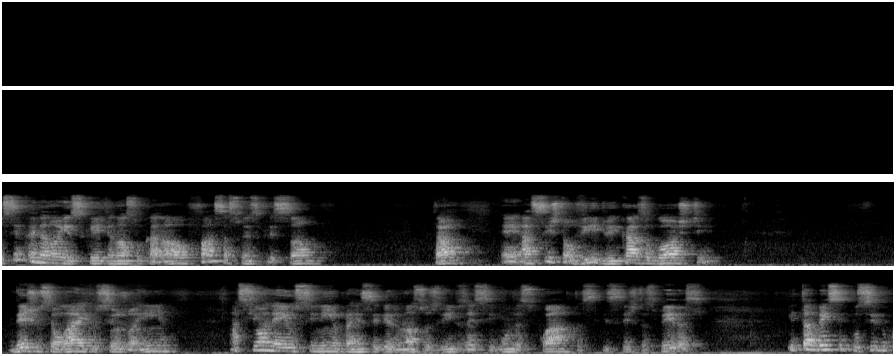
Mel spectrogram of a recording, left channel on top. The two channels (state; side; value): silent; left; 59 dB below the other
